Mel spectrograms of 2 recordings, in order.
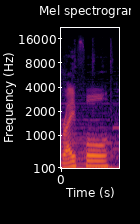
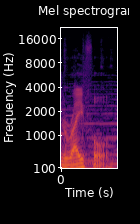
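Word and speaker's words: Ryful: So it's even more confusing because I used to be deep in the Maiden and Spell community, and there's someone named Rifle, but it's spelled R-Y-F-U-L.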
